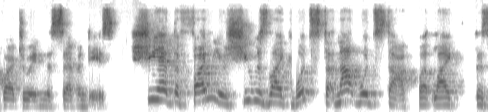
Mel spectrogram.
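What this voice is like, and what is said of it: Noticeable regional accent. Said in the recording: “Do you hear the accent now? Do you hear that accent?”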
